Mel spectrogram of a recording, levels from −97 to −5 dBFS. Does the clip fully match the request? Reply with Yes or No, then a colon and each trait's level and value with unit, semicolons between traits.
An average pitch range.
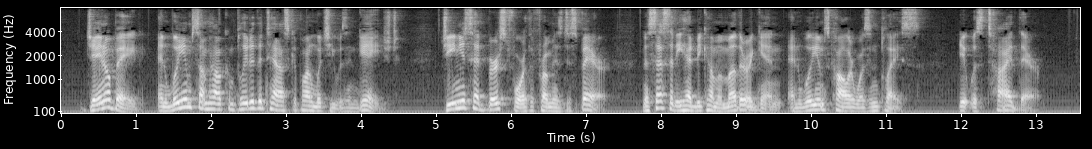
No: wide, 6.2 semitones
